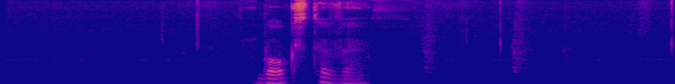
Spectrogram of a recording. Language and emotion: Russian, neutral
